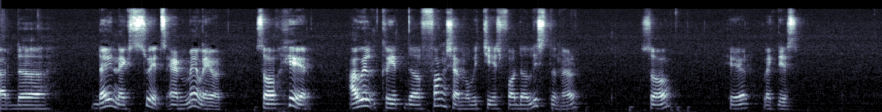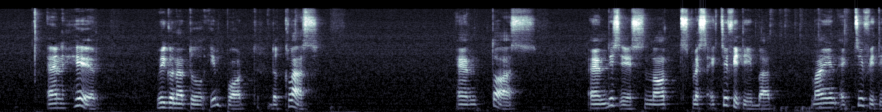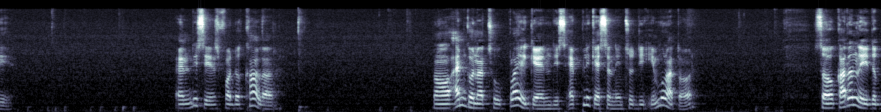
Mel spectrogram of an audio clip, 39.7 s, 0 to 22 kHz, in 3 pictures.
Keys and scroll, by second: 7.9 super+c, 8.2 super+c, 9.9 super+v, 16.0 alt+Return, 20.2 alt+Return, 26.9 super+c, 28.0 super+v, 30.1 alt+Return, 32.3 shift+super+2, 37.8 shift+super+2.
